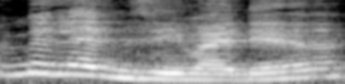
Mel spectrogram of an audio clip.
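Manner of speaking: put-on elderly British accent, old man voice. Saying the duo's name MillenZee the way you always do, old British man voice. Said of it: "like I'm an old British man".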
